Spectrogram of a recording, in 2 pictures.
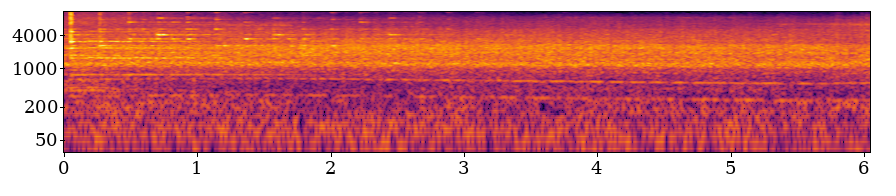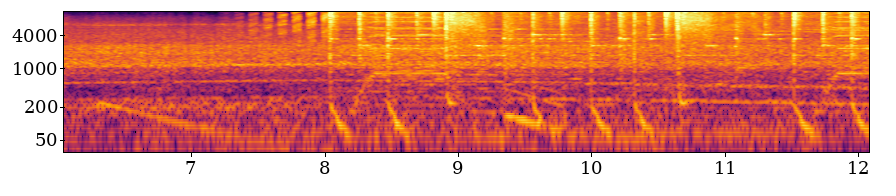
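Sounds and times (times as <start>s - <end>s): rushing wind: 0.0s - 12.0s.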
